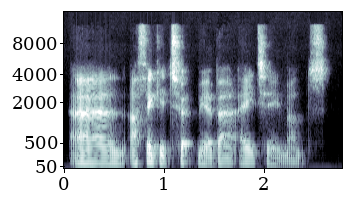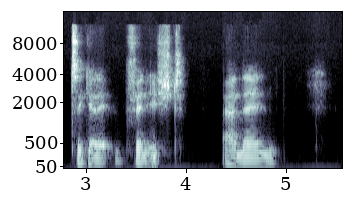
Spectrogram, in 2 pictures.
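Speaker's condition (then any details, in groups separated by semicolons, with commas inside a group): Aphasia after stroke; stroke at age 69, no mobility loss, cannot write scripts; NHS speech therapy after 6-week wait, Anne's kids flashcards, fluctuating first 9 months, gradual improvement; word-finding difficulty, words come slowly or not at all, occasional faltering, less fluent, easier one-on-one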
